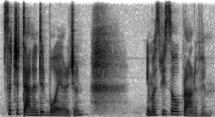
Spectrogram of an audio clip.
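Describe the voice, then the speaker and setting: A woman's voice: lowish voice, fairly quick, lightly acted. A woman playing a breezy, self-assured, gushing visiting aunt in a radio soap.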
